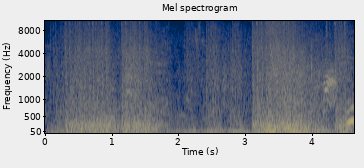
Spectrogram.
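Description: Bursts of heavy gunfire from stationary mounted guns in Halo: Combat Evolved, dense rapid firing that comes in loud waves with short lulls between them, close and continuous.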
